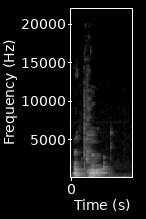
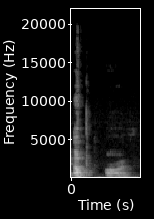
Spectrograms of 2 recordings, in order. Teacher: You notice how the on is being hit harder.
